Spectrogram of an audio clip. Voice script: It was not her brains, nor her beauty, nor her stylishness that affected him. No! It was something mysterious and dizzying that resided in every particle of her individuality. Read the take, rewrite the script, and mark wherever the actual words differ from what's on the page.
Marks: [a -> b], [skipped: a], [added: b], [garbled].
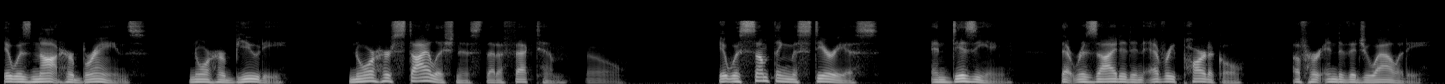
It was not her brains, nor her beauty, nor her stylishness that [affected -> affect] him. No! It was something mysterious and dizzying that resided in every particle of her individuality.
